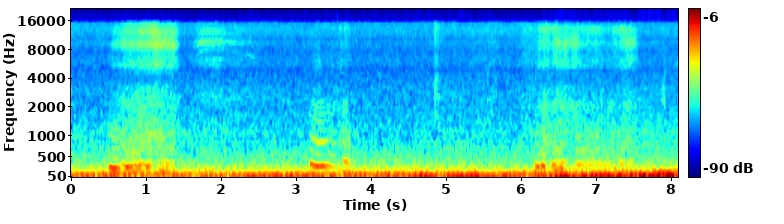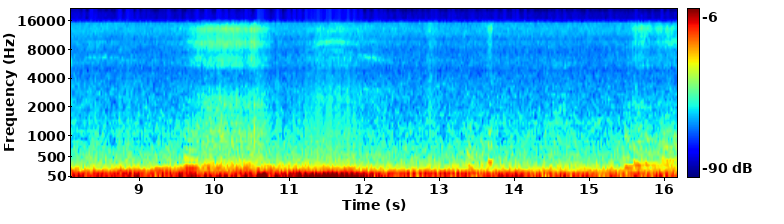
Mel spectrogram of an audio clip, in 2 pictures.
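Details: Soft, low rumbling snores repeat with each breath, some with a faint snort, over quiet room noise; snoring during sleep.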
